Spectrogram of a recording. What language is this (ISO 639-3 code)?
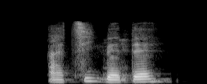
gej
